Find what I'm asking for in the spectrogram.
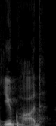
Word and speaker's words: UPOD: It's an acronym spelled UPOD, and I pronounce it UPOD, which stands for under promise and over deliver, right?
